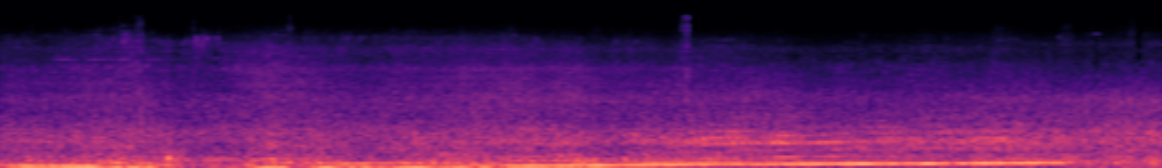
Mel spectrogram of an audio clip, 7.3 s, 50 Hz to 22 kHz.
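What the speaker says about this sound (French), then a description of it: "Le V8, là, c'est le meilleur son que tu peux imaginer." A white Corvette's V8 engine roars loudly nearby on a Montreal boulevard, its deep exhaust note rising and falling as it revs and pulls through the street, with traffic noise around it.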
